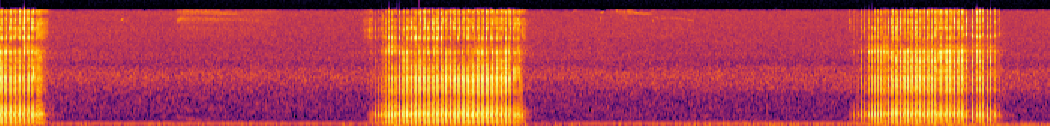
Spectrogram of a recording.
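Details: Female French Bulldog snoring in her sleep. A snore is cut off at the start, then two full, raspy, noisy snores about five seconds apart, each around one and a half seconds long. A constant low electrical-sounding hum fills the gaps.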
